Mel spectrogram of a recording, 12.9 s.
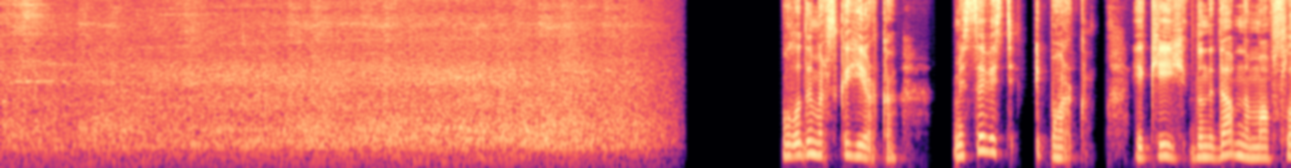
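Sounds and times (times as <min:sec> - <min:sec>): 
metro train departing from station: 0:00.0 - 0:06.8
speech: 0:07.9 - 0:12.9.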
